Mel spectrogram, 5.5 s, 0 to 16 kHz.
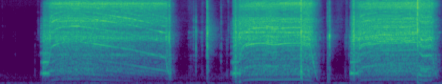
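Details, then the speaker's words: Older Panasonic brushed-motor cordless tool (EY74 series) with customer complaint of stopping dead: three short bursts of high motor whine, each cutting out abruptly; brushes to be checked as suspected cause. "this customer does say it wasn't running stop dead clearly running now so causes a brushed motor we'll check the brushes"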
